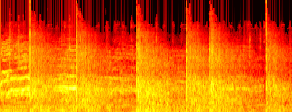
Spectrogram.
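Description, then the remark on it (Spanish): Six sharp gunshots and tear gas launches crack out at irregular intervals over a steady, noisy crowd din with indistinct voices, fairly loud, as police fire on protesters in Iran. “Lo ha hecho con gases lacrimógenos y con disparos.”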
